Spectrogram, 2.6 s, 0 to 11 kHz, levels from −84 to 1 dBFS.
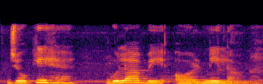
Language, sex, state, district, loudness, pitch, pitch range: Hindi, female, Uttar Pradesh, Shamli, -15 LUFS, 210 Hz, 200-230 Hz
